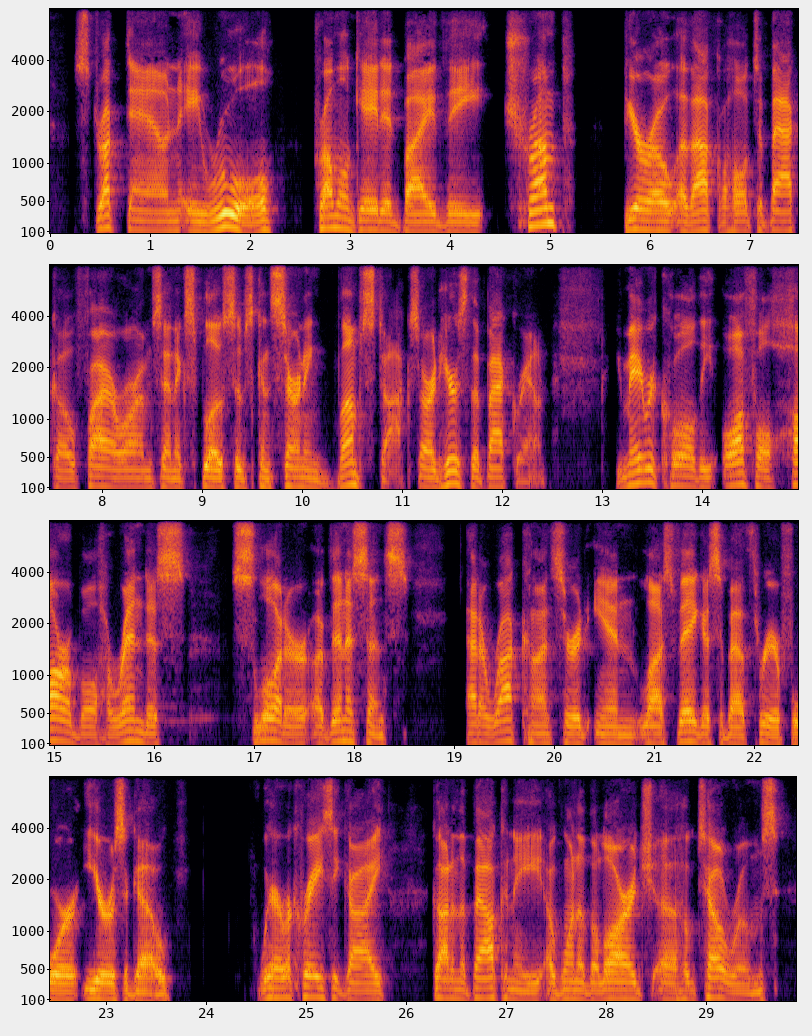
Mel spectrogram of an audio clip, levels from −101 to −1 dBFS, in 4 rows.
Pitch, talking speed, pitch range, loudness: 115 Hz, 125 wpm, 110-125 Hz, -19 LUFS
